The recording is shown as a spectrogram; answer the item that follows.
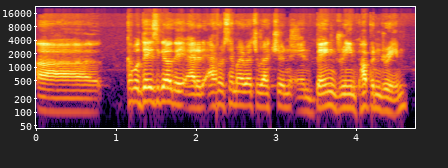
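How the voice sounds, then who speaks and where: A man's voice: mid-range voice, brisk, a little mellow. A man hosting a casual discussion of entertainment news, talking informally to others. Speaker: host.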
